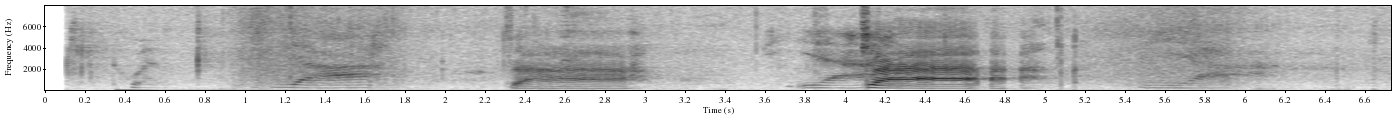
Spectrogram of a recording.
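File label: "ya2", Mandarin Chinese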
